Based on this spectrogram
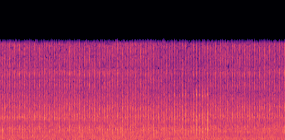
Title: Corsa C Exclusiv tapping/rattling noise (FIXED)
